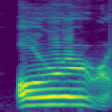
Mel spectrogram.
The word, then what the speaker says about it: orrery: Orrery? Orrery.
